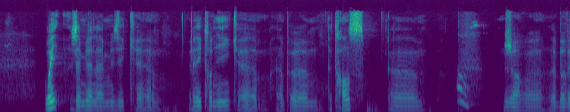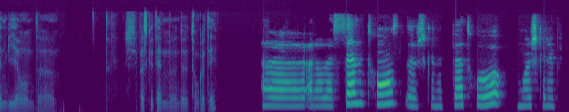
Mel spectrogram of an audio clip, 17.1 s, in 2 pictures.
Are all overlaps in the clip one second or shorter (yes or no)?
yes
